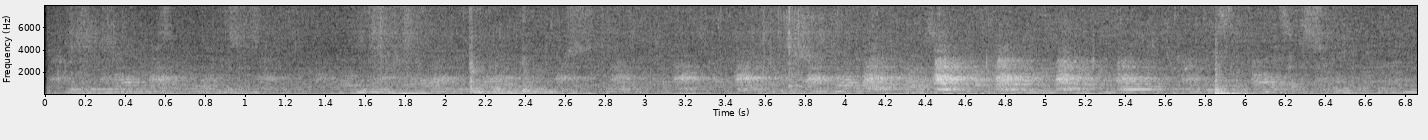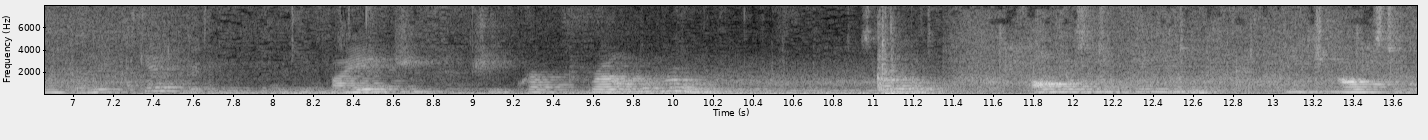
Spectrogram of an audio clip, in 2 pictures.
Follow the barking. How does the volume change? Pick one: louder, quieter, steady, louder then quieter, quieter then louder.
louder.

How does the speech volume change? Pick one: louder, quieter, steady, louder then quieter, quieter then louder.
louder.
